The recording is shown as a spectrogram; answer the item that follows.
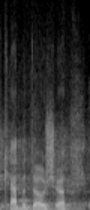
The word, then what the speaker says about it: Cappadocia: Peter, an apostle of Jesus Christ, to God's elect, strangers in the world, scattered throughout Pontus, Galatia, Cappadocia, Asia, and Bithynia. I looked it up. That's how you pronounce those names.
